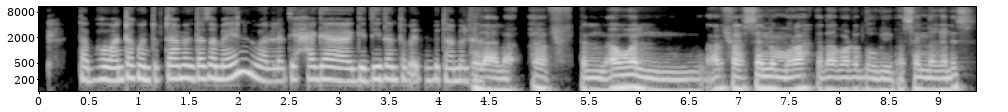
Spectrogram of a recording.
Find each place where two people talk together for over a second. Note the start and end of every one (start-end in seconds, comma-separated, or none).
none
